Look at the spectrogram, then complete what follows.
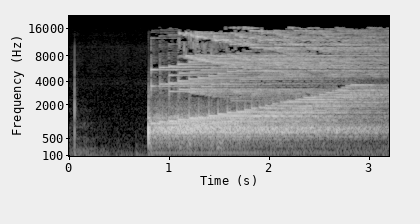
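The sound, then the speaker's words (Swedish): After a short click and a moment of silence, an incoming call signal on the Swedish radio show Karlavagnen comes in: a bright, sustained electronic ringing tone, fairly loud and steady, with no one talking over it. “Nu tror jag att vi har ett samtal på väg in.”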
